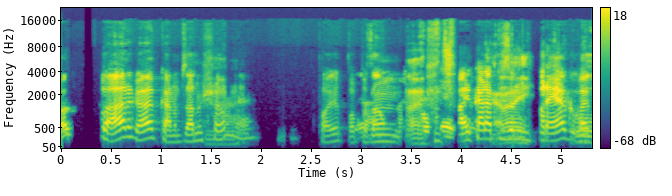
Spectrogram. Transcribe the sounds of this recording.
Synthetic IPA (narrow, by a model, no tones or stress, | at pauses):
pɔd̪ | klaɾʊklaɾkaɾɐnɐ̃p̬ezaɾnʊʃɐ̃w̃nɛ | pɔd̪ɪpɔd̪pezaɾũvaiʊkaɾɐpizɐũpɾɛɡʊvaj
